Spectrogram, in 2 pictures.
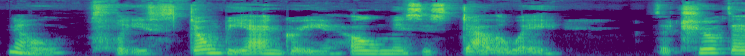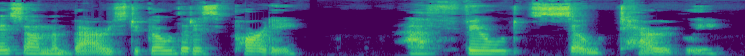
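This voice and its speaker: A woman voicing a frail, dying male writer who speaks in a soft, half-whispered, weary and rambling way. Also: mid-range voice, steady tone, slow pace, gravelly, husky, heavily acted. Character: frail dying middle-aged male writer, self-deprecating.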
